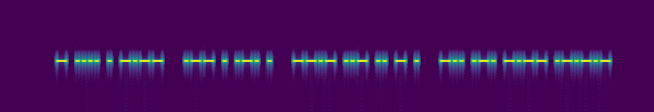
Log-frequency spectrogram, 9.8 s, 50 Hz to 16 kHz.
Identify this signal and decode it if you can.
Morse code, heard as a keyed tone, about 25 wpm, 700 Hz. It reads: THEY WERE QUITE DRY.
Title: Sentences from Top 1000 Words - Review Part 3 - 25wpm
